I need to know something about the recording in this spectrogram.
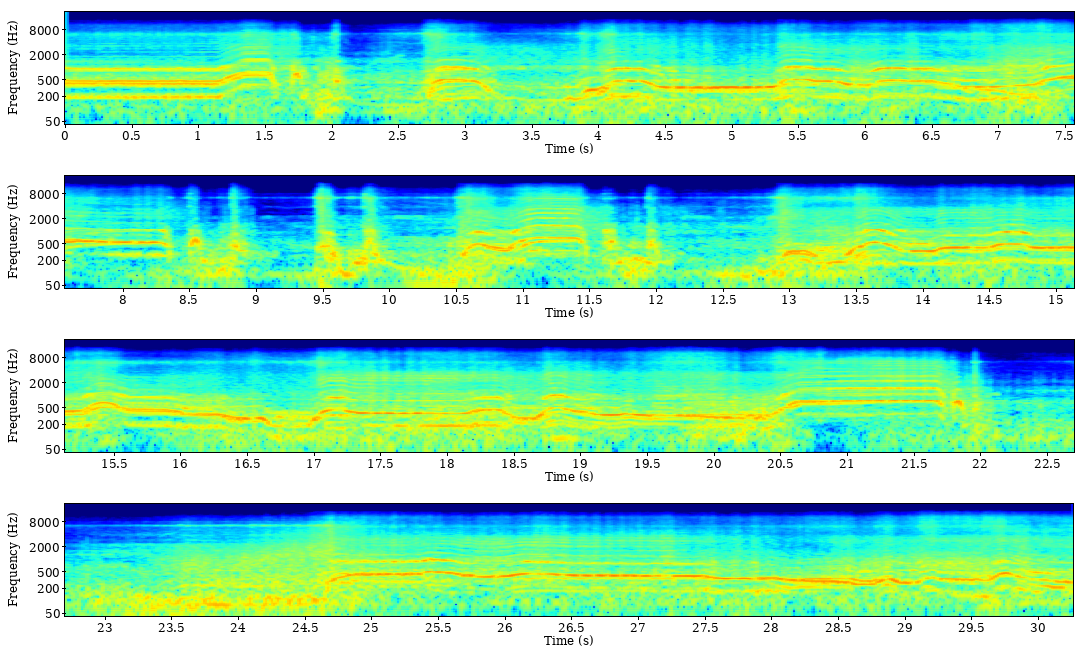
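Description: Brushless motors and propellers of a six-inch FPV quad, heard from its onboard GoPro, whining with a pitch that rises and falls constantly with the throttle. The sound drops away in several short dips where the throttle is chopped for dives, the longest about two-thirds of the way in.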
